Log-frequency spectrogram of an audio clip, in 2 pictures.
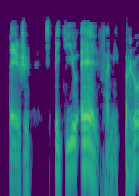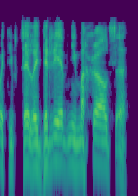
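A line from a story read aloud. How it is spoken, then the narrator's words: Angry whisper. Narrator (Russian): сердито прошептал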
